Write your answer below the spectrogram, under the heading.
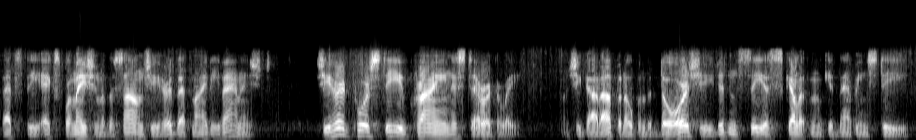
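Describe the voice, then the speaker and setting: An actor playing a composed detective who explains a solved case in an assured, measured way, in 1940s radio acting style. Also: male voice, low-pitched, expressive, husky, heavily acted. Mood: assured, explanatory. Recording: dull vintage 1940s radio recording.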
